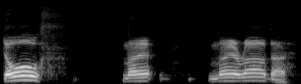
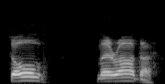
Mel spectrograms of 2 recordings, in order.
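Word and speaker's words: Dál nAraide: do yeah do NADA so it's D A WL this is the fanatic pronunciation guy d a WL do d a father l n n a i a ah D ah n a r hyphen ah hyphen d a do NADA so I I said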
